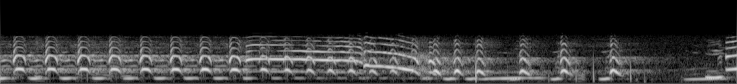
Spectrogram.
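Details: At Dubbo Zoo in 2010, a siamang calls in a fast run of loud, rich, nasal honking barks, about three a second. Midway come longer rising and falling swooping whoops, then the barks turn ragged and uneven.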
